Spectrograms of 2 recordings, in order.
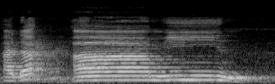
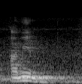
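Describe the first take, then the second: First: The vowel of the second syllable is lengthened. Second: No vowel in the word is lengthened. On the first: "Ada amin mi-nya yang panjang" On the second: "ada amin tidak panjang semuanya"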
